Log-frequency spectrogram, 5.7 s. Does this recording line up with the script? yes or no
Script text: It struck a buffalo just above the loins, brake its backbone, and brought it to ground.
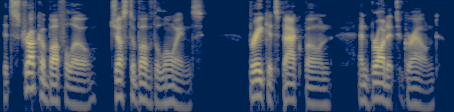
yes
